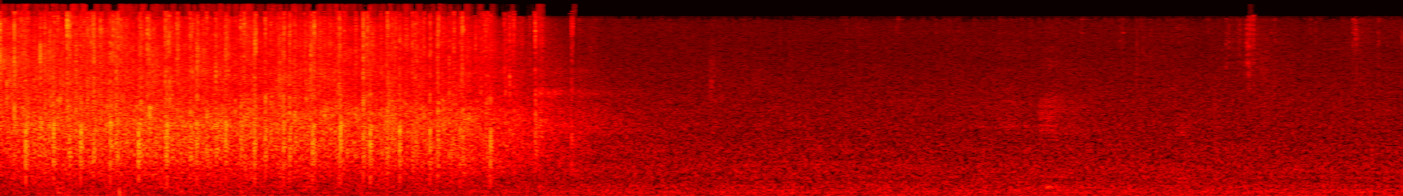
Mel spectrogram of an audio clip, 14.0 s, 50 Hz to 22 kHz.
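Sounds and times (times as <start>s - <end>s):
audience applauding: 0.0s - 6.1s.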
